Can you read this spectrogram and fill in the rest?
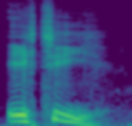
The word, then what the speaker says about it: itty: Well, it's usually the word itty, a word which rhymes with gritty, giving a clue to its earthy roots.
